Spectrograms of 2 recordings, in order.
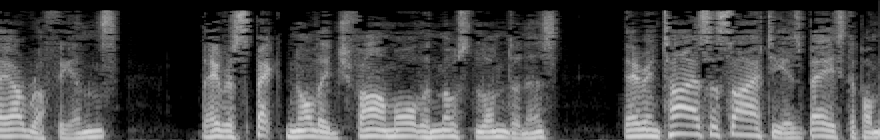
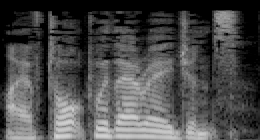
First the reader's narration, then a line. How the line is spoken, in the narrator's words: said Staling calmly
